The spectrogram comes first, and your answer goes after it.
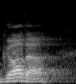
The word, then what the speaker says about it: got to: Si un nativo dice, I've got to go to work, y fija la pronunciación, gotta, realmente está diciendo, I've got to go to work, que es lo mismo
